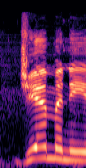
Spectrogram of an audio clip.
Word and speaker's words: Gemini: Gemini is how the 60s astronauts pronounce it.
